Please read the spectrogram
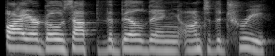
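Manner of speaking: normal talking voice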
